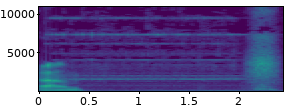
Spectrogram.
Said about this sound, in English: There's nothing I can do about that ringing, so you just have to suck it up. I don't even know if that picks up at all or not. You hear the phone ringing?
